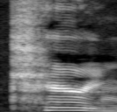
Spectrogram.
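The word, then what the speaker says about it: Kering: is part of the caring group and i'll spell that for you k-e-r-i-n-g caring group and i say in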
